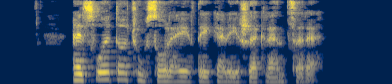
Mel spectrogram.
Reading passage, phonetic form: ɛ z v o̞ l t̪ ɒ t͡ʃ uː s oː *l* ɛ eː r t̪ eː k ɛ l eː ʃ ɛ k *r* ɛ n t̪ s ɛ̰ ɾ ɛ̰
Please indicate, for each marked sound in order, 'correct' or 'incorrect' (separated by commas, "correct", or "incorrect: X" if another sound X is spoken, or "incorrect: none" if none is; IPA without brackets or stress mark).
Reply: correct, correct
